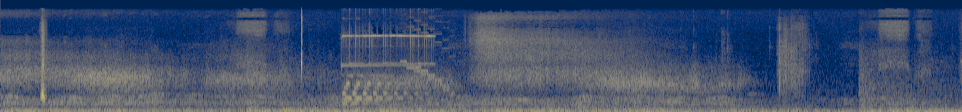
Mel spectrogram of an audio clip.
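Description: Low rumbling battle sounds roll on steadily.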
